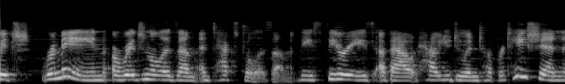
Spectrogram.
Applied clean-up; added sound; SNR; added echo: neural mask model DeepFilterNet 3.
